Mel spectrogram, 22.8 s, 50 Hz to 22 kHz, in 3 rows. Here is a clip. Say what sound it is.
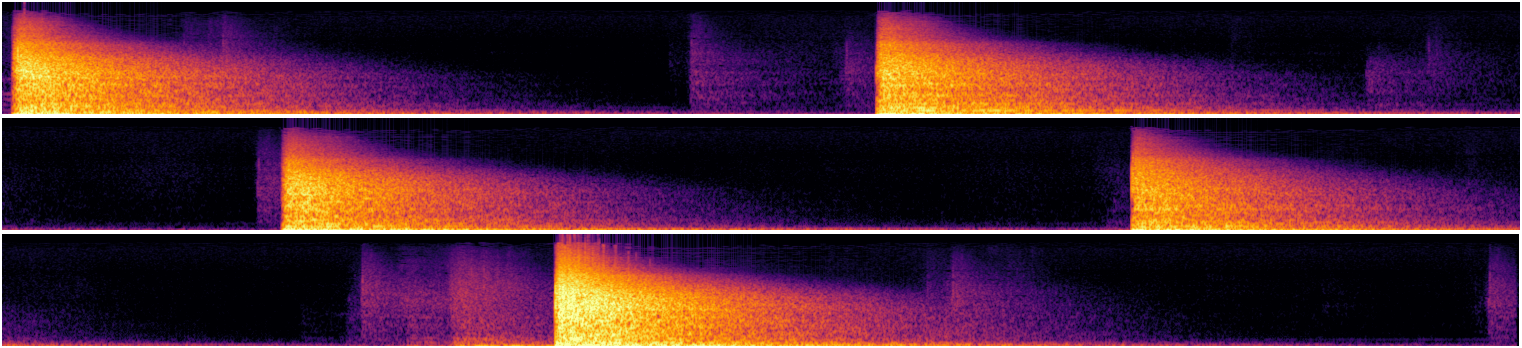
Jumping on Wooden Plate in Hall
In a pretty big empty basement at our school (HKU - KMT, Hilversum, Netherlands) there's a big wooden plate covering something. I made a friend jump on it. Big boom! I'm sorry that the loudest jump caused a distorted recording (clipping).
Recorded in Stereo (XY) with Rode NT4 in Zoom H4.
bang, bass, smash, boom, big, jump, wooden, thumping, crash, bouncing, wood, thump, hall, booming, explosive, explosion, grand, huge, bounce, church, plate, jumping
